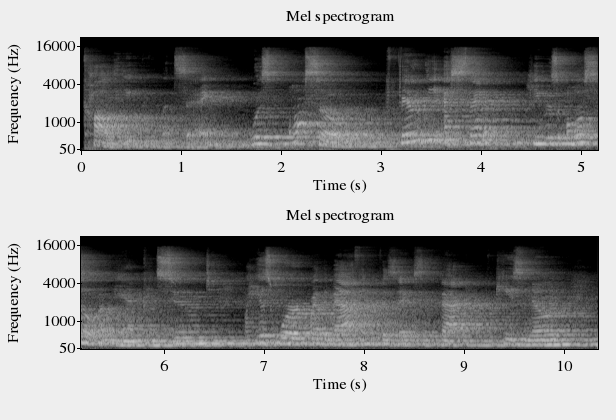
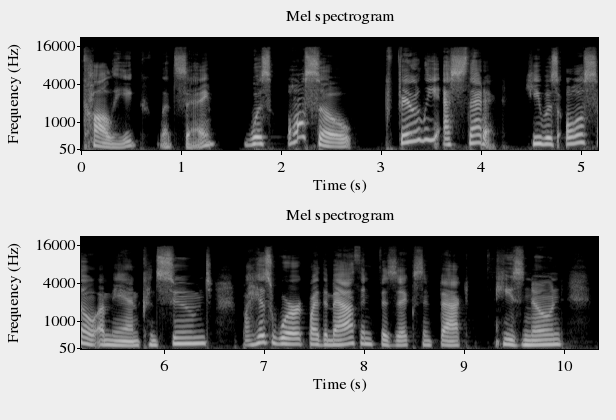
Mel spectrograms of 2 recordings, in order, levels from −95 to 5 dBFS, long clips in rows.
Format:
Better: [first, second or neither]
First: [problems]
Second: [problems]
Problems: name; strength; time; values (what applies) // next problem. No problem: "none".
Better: second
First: room echo; noticeable; dies away in 3 s // off-mic speech; far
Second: none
